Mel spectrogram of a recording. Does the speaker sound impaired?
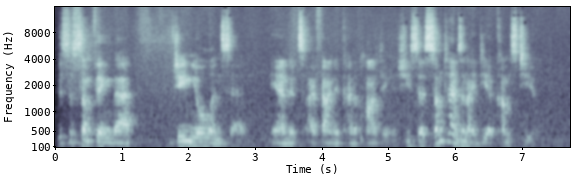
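No.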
